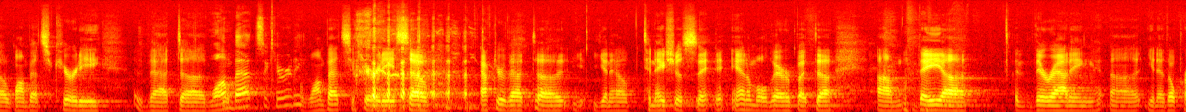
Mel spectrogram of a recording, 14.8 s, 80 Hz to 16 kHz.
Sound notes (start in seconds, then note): 4.4 laughing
